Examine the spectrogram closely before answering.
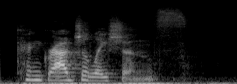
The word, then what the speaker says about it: congratulations: How to pronounce congratulations. So this is another one where the T sounds more like a D.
